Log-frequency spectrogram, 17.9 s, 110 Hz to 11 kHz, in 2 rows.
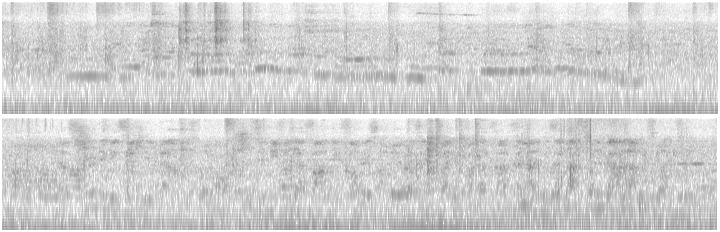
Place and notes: cologne, stadtgarten, biergarten - koeln, stadtgarten, biergarten, public viewing
stadtgarten biergarten, nachmittags - public viewing zur em 2008
projekt klang raum garten - soundmap stadtgarten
